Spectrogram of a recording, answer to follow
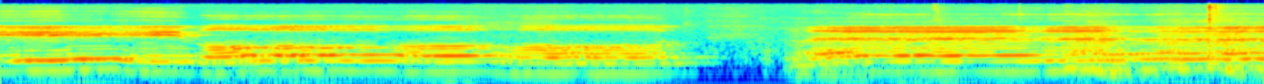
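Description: Male Orthodox liturgical chant, long held and slowly gliding notes in two phrases with a short break a little past halfway, as the Gospel reading comes to its close.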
